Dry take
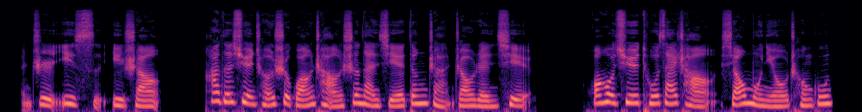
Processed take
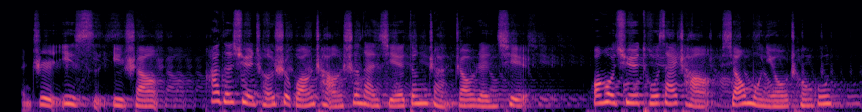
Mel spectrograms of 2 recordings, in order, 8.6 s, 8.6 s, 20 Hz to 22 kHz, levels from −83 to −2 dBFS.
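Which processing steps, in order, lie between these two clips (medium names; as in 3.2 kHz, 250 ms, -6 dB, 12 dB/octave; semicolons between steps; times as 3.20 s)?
multi-head delay 96 ms, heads first and third, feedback 51%, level -17.5 dB; trim -5.5 dB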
